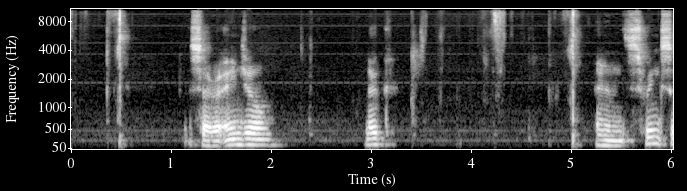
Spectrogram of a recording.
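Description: Playing cards slide and rustle against each other.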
